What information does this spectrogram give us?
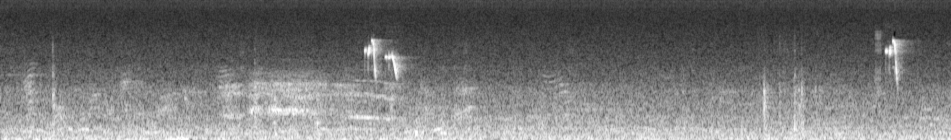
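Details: Olive-backed tailorbird described as belligerent and very fierce: two sharp, high, downslurred double notes about five seconds apart over a steady low background hiss.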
